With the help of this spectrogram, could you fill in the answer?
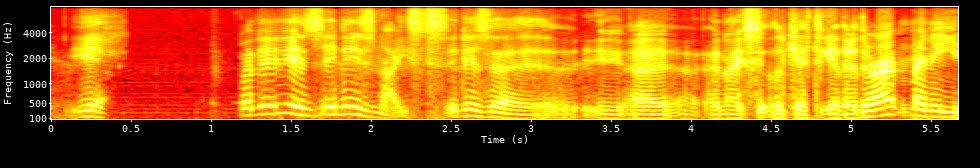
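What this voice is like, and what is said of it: Hoarse, croaky voice. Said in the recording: “your voice is all hoarse and croaky”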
